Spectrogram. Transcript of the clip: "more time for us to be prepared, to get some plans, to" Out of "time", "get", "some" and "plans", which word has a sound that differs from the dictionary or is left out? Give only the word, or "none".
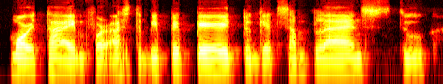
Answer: plans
